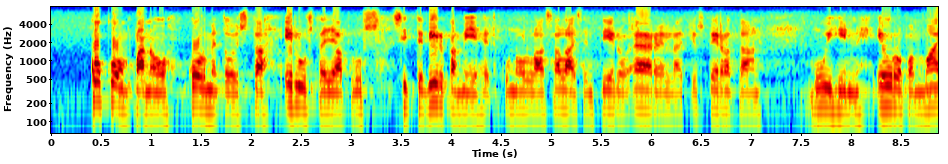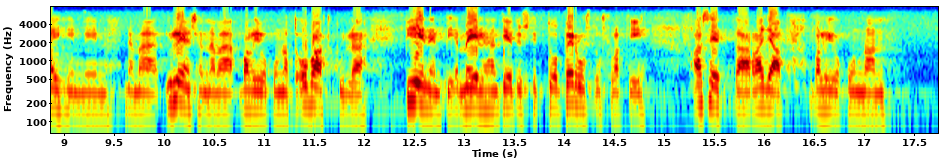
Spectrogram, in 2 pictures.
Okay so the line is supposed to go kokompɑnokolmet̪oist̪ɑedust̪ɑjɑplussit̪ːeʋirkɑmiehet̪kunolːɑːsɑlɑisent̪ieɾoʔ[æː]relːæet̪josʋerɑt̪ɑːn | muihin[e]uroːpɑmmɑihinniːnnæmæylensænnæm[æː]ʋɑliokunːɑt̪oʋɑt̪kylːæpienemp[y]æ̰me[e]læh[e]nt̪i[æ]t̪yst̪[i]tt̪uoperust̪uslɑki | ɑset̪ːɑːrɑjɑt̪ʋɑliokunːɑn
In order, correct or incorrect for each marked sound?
correct, correct, incorrect: æ, incorrect: i, incorrect: i, incorrect: æ, incorrect: e, correct

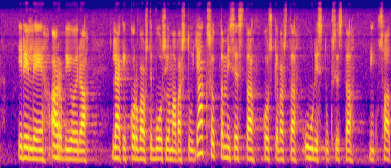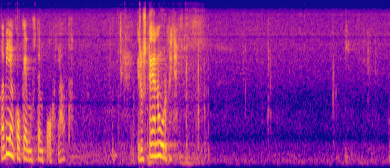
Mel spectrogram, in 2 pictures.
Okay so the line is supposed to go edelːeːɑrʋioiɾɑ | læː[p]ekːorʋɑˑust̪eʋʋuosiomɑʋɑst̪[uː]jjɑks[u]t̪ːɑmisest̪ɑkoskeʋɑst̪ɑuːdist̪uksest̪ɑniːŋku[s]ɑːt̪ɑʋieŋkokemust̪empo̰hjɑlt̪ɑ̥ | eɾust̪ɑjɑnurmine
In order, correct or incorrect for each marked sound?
incorrect: k, correct, incorrect: o, correct

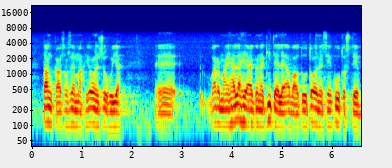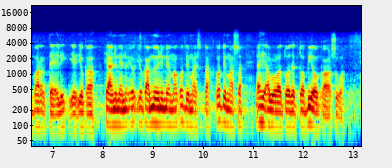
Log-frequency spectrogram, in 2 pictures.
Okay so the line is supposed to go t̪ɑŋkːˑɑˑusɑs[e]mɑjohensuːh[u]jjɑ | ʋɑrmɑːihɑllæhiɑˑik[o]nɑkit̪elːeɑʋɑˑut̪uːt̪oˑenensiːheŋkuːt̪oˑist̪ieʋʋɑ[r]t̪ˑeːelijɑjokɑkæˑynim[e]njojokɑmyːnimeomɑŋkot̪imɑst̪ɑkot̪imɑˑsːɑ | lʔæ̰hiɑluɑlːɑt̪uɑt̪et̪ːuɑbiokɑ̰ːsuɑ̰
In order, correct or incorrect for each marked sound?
correct, correct, correct, correct, correct

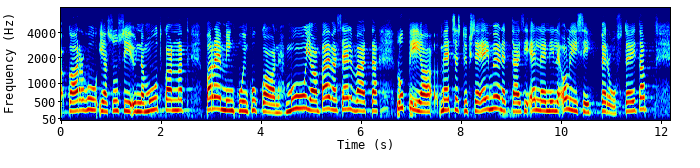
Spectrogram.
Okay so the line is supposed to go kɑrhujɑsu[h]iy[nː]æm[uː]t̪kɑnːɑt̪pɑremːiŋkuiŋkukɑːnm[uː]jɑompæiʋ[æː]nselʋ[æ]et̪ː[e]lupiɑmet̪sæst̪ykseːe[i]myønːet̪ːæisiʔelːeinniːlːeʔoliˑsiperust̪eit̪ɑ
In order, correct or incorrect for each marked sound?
incorrect: s, correct, correct, correct, incorrect: æ, incorrect: æː, incorrect: æ, correct

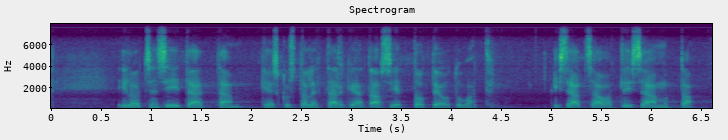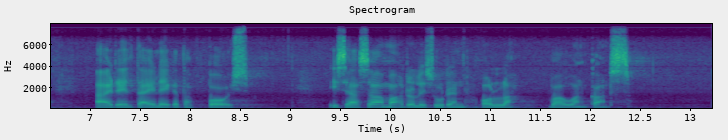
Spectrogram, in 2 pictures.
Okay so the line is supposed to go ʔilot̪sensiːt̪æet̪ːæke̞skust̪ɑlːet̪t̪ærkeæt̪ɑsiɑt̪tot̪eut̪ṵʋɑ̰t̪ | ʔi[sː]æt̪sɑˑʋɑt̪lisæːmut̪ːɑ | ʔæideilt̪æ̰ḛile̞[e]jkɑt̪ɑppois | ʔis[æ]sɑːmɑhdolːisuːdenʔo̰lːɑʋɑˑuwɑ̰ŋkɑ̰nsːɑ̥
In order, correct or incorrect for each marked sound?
incorrect: s, incorrect: i, correct

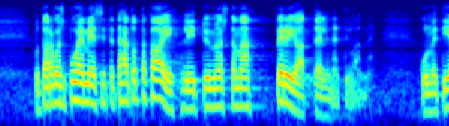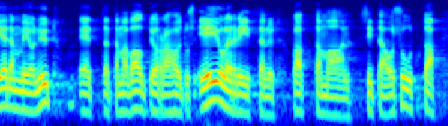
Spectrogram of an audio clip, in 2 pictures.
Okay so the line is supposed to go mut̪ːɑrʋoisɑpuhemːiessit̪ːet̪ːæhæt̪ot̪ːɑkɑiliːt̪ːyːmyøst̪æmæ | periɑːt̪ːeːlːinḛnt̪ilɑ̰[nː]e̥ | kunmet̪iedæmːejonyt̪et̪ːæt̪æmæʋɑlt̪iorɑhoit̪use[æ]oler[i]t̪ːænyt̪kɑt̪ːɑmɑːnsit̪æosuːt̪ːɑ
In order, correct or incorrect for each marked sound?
correct, incorrect: i, incorrect: iː

